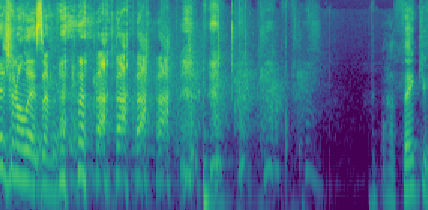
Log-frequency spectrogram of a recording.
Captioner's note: audience laughs and claps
